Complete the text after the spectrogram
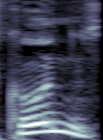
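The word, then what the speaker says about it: Kohn: Bah écoutez, je m'appelle Max Cohn, ça s'écrit avec un K, c'est Cohen.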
